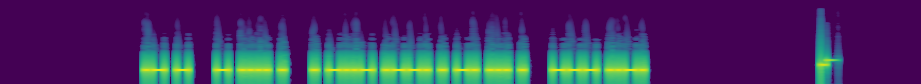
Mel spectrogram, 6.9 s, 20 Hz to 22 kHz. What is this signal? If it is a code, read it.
Morse code, heard as a keyed tone, about 37 wpm, 700 Hz. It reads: AT THE EXPENSE OF
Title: Sets of 4 Words 40wpm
